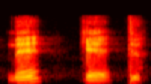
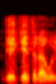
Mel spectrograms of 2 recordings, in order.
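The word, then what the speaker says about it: נגד: 네게드. 네게드란 말로 읽어요. 히브리어는 쓰진 않아요. 그냥 네게드라고 읽어요.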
